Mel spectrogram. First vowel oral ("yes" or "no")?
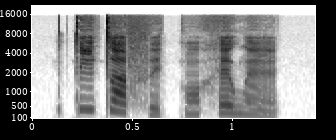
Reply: no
